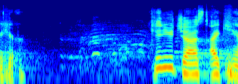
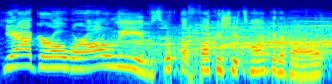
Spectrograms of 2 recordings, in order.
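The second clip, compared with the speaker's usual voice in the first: fans' reaction; 4 semitones higher, 5 dB louder than usual. Retold or imitated. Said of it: "and you guys are like".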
